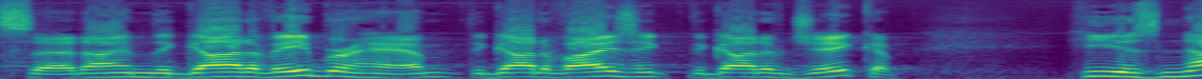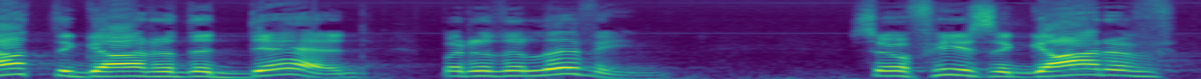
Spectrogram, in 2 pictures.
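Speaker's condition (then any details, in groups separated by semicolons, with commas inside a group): No condition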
